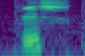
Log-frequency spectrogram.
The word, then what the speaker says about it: QRIS: Soalnya biasanya namanya anak-anak nyebutnya QRIS. QRIS. Nah, ya QRIS. Padahal bacanya Kris.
